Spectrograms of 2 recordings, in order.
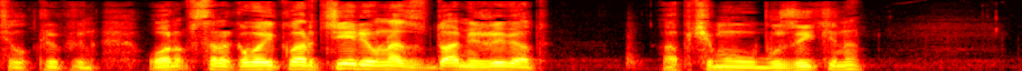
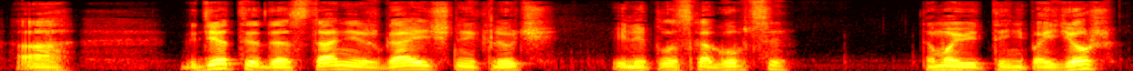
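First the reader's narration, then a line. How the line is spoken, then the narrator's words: Quiet question. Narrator (Russian): Она тихо спросила Клюквина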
